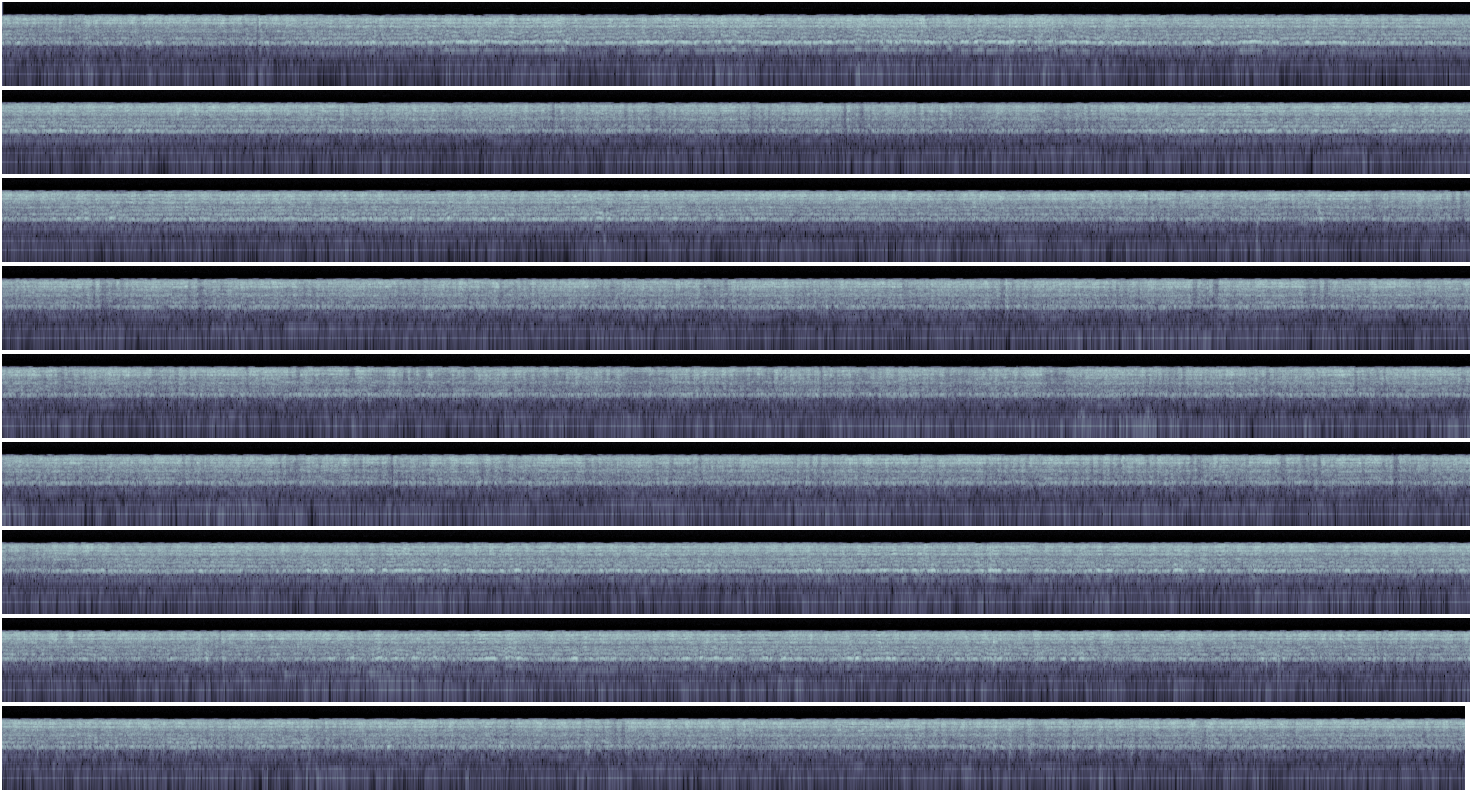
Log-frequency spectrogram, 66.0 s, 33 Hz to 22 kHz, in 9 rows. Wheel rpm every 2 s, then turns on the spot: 120, 110, 110, 110, 120, 120, 120, 120, 120, 120, 120, 110, 120, 120, 110, 110, 120, 120, 110, 110, 110, 110, 110, 120, 120, 120, 110, 110, 110, 110, 110, 120, 120.
none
